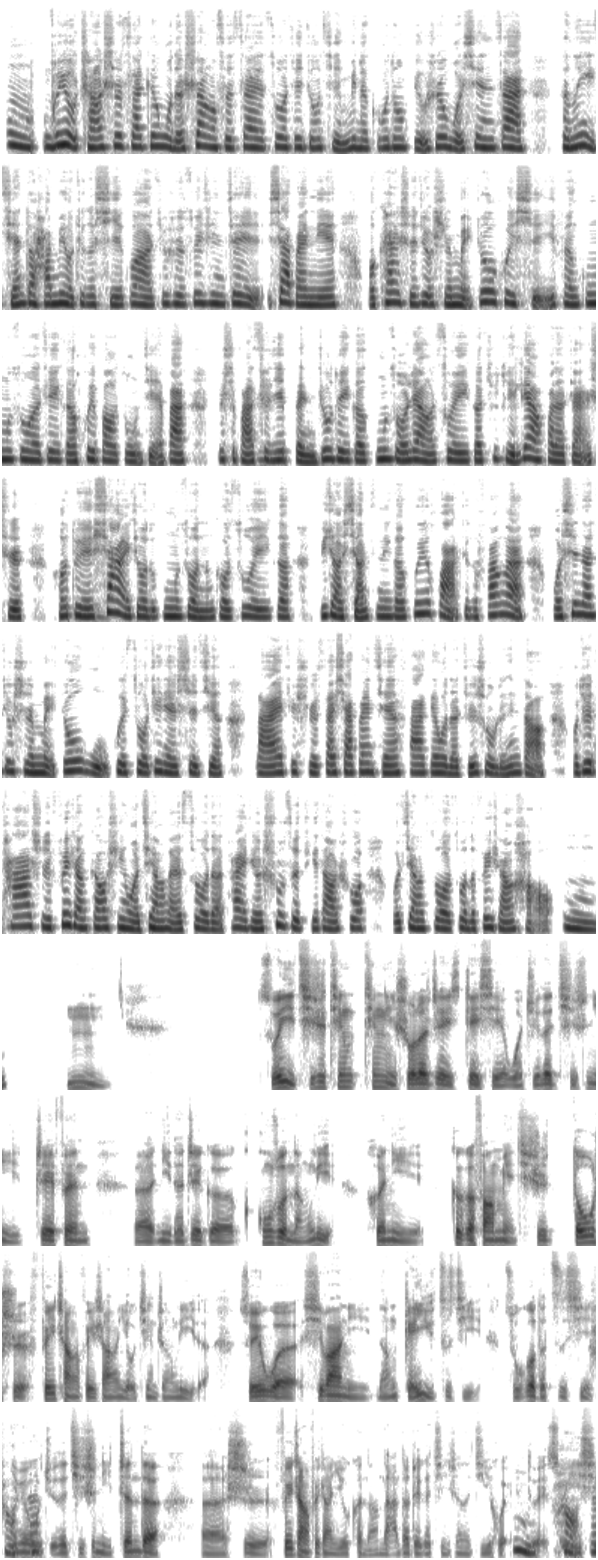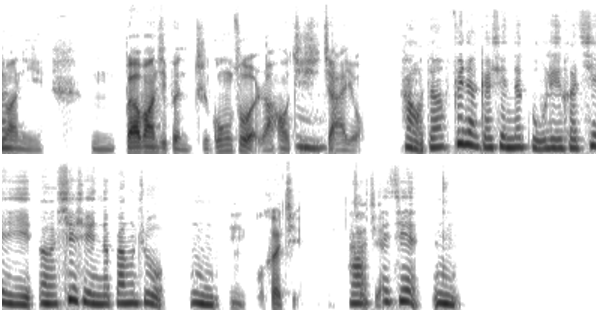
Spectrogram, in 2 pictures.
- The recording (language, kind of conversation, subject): Chinese, advice, 在竞争激烈的情况下，我该如何争取晋升？
- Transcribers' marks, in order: tapping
